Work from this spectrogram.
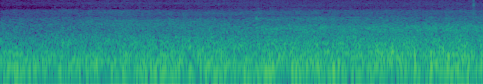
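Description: Ocean waves wash steadily onto a resort beach at night, a continuous broadband roar of surf with some wind, dense and even throughout, no voices.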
